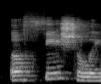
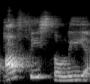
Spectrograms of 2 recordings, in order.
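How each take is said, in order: First: The first syllable 'off' is unstressed. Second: The first syllable 'off' is stressed. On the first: The speaker calls it right. "từ này không nhận trọng âm" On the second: The speaker calls it wrong. "từ này không đọc là officially ạ. Các bạn lại rõ ràng là off đúng không ạ?"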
